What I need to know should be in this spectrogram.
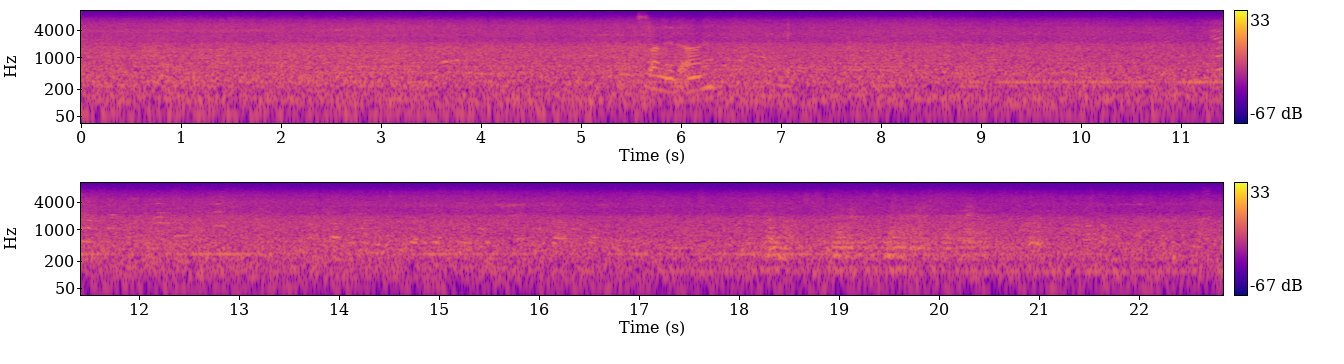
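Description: Wake water churns and rushes behind a ship.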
